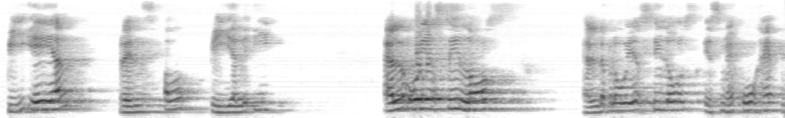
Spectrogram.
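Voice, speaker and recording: A man's voice: high voice, dark tone. A man teaching a vocabulary lesson, explaining terms patiently, repeating words and spelling them out letter by letter. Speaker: English teacher. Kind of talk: classroom-style explanation of vocabulary. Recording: echoey, dull lo-fi room.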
